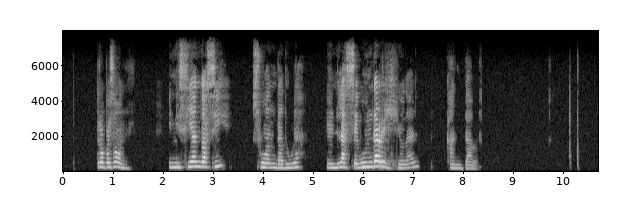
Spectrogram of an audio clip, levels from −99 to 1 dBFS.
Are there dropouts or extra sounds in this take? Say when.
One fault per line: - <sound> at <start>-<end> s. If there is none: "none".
none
